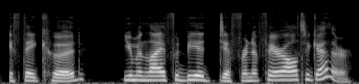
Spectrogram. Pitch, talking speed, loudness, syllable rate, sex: 190 Hz, 185 wpm, -17 LUFS, 5.8 syllables/s, female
